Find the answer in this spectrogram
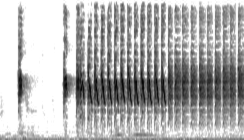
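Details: Crimson sunbird singing vigorously: two isolated high sharp notes, then a fast, even trill of thin, very high chipping notes, about eight per second, running steadily to the end with a slight fade.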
